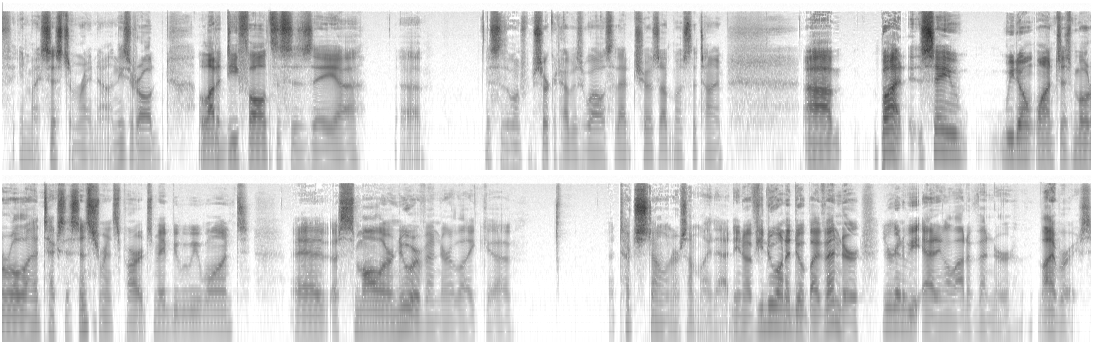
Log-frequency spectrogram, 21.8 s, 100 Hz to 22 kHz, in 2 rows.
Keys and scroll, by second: 0.2 scroll down 1, 0.7 scroll down 1.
